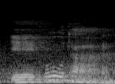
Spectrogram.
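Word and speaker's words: יהודה: 있을 것 같습니다 실제로이 우리가 유다라고 발음을 하는데 원문은 예후다 뜻입니다 앞에 있는 야 그니까 야 후다 요런 말이거든요 이걸 유다라고 이제 발음을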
